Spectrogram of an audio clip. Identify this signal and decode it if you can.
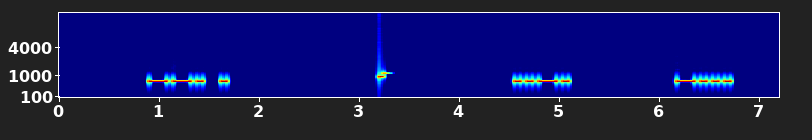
Morse code, heard as a keyed tone, about 20 wpm, spaced as for 10 wpm, 700 Hz. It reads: GE FB
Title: Top 20 QSO Elements - 6x Character Spacing - 20wpm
